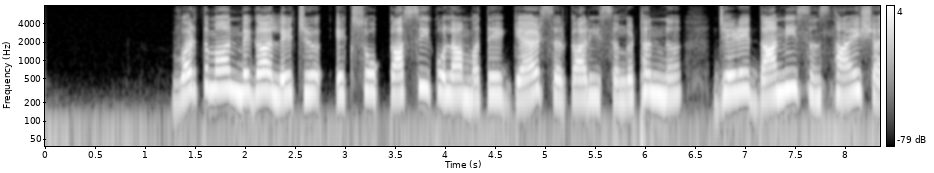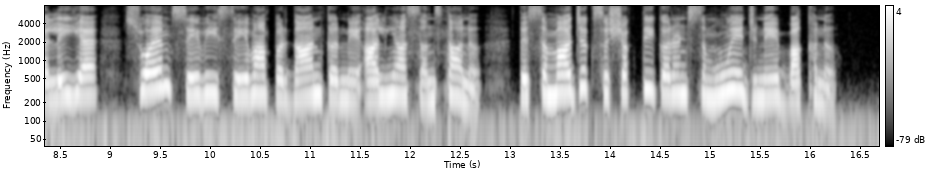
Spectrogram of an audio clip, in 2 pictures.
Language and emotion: Dogri, neutral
